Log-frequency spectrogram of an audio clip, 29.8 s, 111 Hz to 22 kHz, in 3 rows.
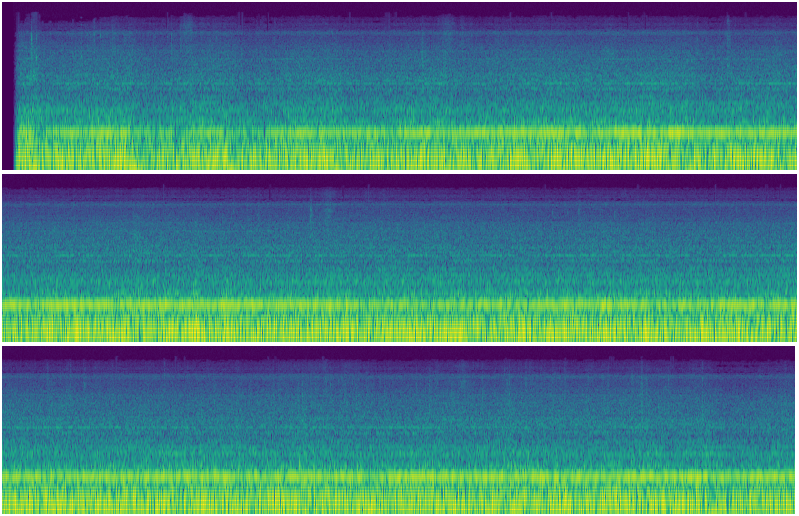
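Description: Inside the cabin of an Airbus A320 taxiing with its engines at low power: a steady low rumble with a constant mid-pitched whine.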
